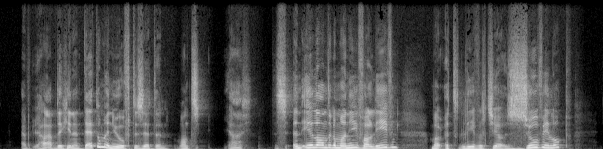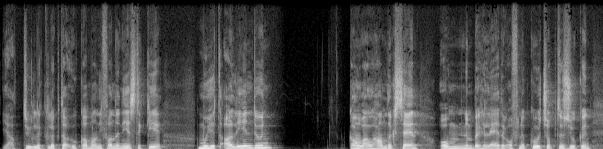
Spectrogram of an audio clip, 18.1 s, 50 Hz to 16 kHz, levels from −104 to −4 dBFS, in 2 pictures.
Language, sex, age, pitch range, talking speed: Dutch, male, 50-69, 145-190 Hz, 185 wpm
